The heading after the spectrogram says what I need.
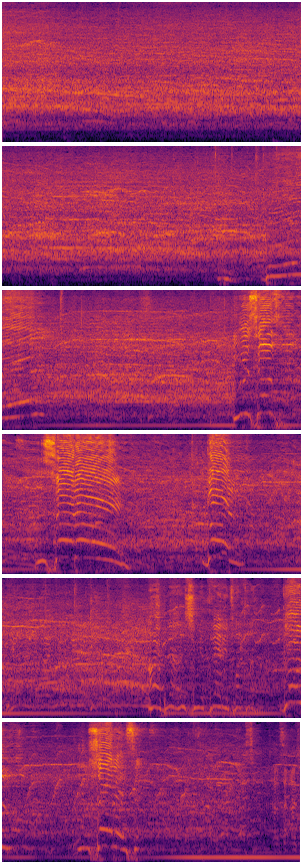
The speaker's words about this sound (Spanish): Esa es la fiesta en Parla, en el Sultán de Parla. Decenas, cientos de marroquíes gritando el gol de Nesiri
